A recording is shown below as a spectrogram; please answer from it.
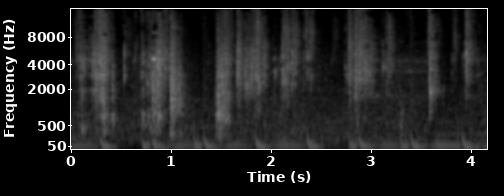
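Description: Small cardboard blind box being torn and crushed open by hand: a run of irregular crackles and crunches from the packaging.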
